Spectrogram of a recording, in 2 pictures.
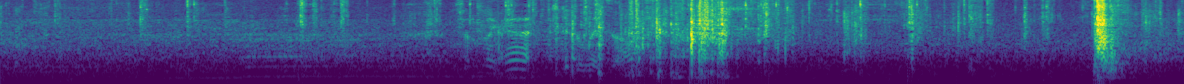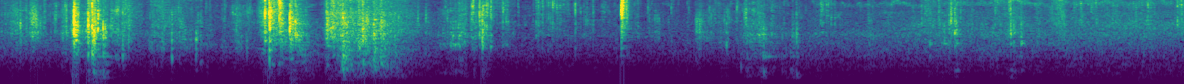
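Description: Plastic battery box lids clatter and knock as they are lifted off.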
